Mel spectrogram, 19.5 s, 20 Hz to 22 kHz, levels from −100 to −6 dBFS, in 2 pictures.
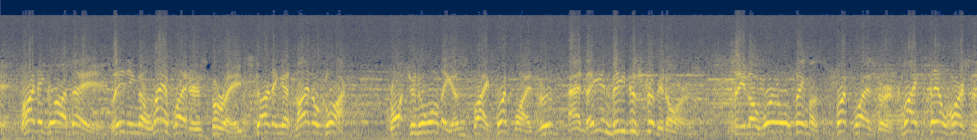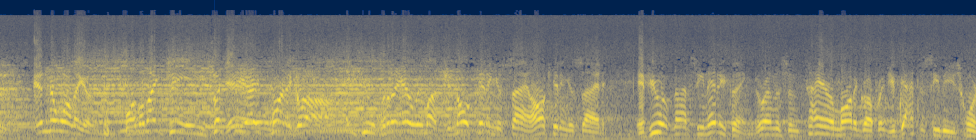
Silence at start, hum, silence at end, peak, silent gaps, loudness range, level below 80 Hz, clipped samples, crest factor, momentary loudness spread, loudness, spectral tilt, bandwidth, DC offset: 0 s; none; 0 s; 0 dBFS; none; 3 LU; -38 dBFS; under 0.1%; 12 dB; 6 LU; -12 LUFS; -5 dB/octave; 14.5 kHz; under 0.1%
